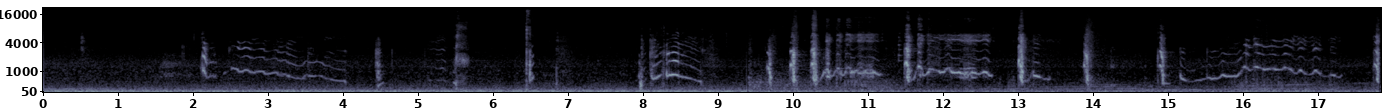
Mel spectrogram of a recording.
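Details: European red fox cubs in the UK in summer 2021 whine in wavering, falling tones broken by sharp clicking gekkering chatters as they scuffle and fight in play.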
